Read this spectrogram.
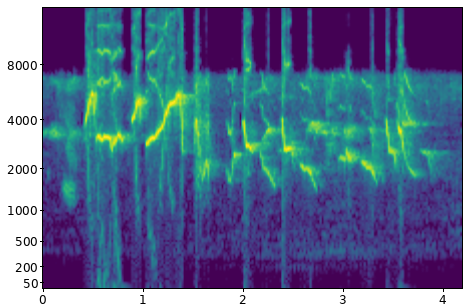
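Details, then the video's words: Oriental magpie-robin song in ngentrok style, a rich sequence of bright whistled slurs, rising and falling sweeps and quick chattering notes delivered in bursts with brief gaps. "RAJA NGENTROK!!! Kacer super kicau"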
